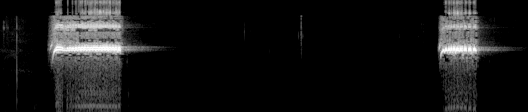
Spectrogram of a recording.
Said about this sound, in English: Let's blow the whistle again. What's it going to do? I brought another whistle here. Let me blow it a minute.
